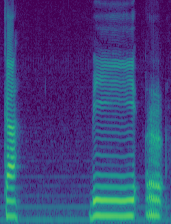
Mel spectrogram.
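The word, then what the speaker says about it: كبير: So we have ka, bi, r, kabir, kabir, kabir.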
